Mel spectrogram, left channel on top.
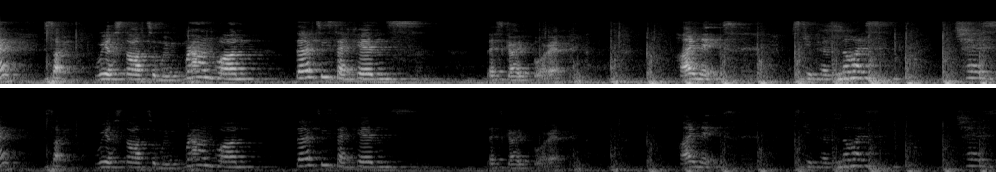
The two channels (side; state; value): right; quieter; 16.6 dB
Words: So we are starting with round 1, 30 seconds. Let's go for it. High knees. Just keep a nice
